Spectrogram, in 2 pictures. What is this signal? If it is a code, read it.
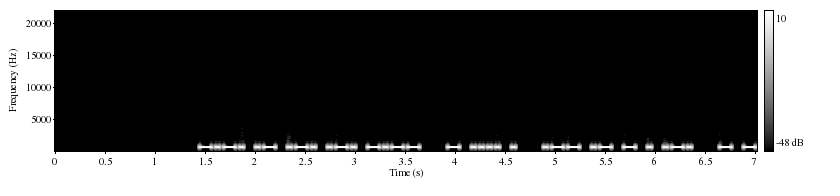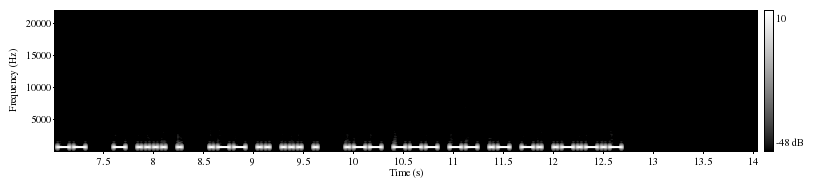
Morse code, heard as a keyed tone, about 30 wpm, 700 Hz. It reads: CARRY THE WATER TO THE WISE WOMAN.
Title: Sentences from Top 1600 Words 30wpm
